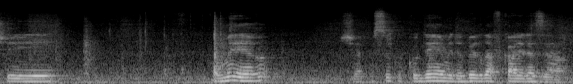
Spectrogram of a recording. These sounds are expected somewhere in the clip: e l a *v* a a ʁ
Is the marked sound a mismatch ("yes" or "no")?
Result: yes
